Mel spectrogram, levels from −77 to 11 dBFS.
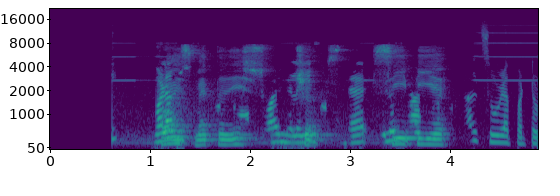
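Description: A switching supply whistle runs under the whole speech clip. It is a thin, high tone that wanders between 2.69 and 2.72 kHz. It sits roughly 25 dB below the speech. A switching power supply nearby is running in an audible burst mode or beating against another supply. The small pitch drift follows changes in its load. It never stops.

The clip opens with a cut-off start. From 0 to 0.63 s there is only digital silence. At 0.63 s the audio starts abruptly in the middle of a sound. There is no natural attack and no fade-in. The recording or stream began late, so whatever came before that point is simply missing. The entry is hard and sudden rather than a clean beginning.

From 0.99 to 4.26 s the talker's level keeps collapsing. In total, about 3 s of this stretch is affected. The voice dips, loses its top end and drops out in pieces. At its worst it falls roughly 30 dB. This is likely speech suppressed in double talk. 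Both ends were talking at once. The echo canceller could not tell its own talker from the loudspeaker echo, so it turned everything down.

Two bursts of echo leak fall inside that stretch. The first, from 2.68 to 2.79 s, is a faint delayed copy about 15 dB under the speech. The second, from 3.59 to 3.74 s, is as loud as the speech itself. Both trail the original by 145 ms. The likely cause is a far-end loudspeaker whose echo canceller let part of the microphone pickup back into the call.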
